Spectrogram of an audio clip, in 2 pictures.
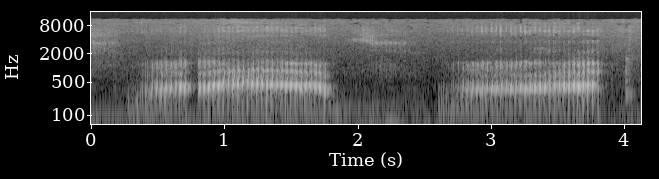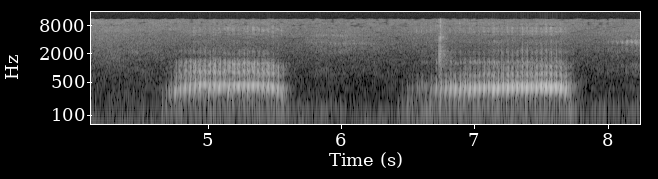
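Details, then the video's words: Cat purring in four sustained low rumbling phrases of roughly a second and a half each, separated by brief breathing gaps; no other clear sounds. "WHEN CAT MEOWING AND PURRING"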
